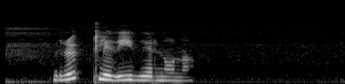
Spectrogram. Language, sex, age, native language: Icelandic, female, 9, Icelandic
